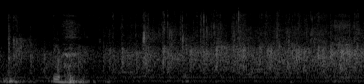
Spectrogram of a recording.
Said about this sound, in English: It was like a clap for a putt, two-meter putt, and that's great.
